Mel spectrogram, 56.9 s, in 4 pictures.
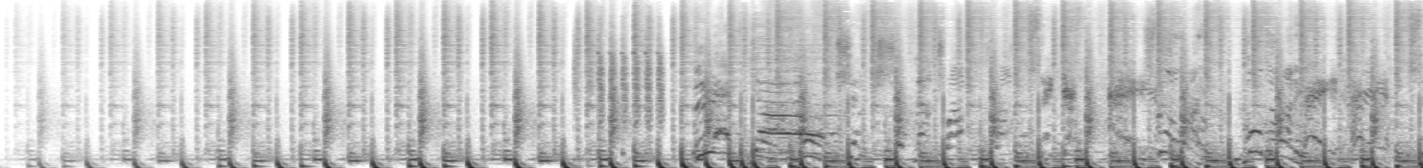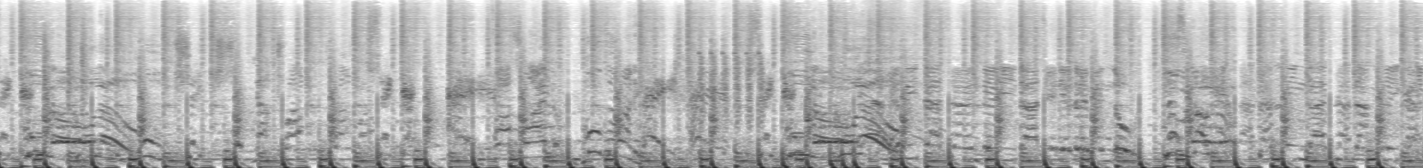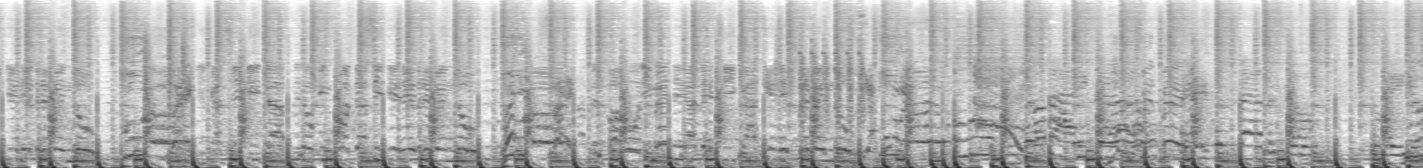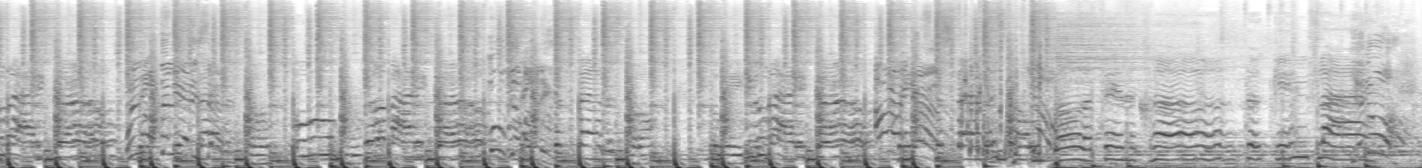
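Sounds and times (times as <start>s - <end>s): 
house mashup at 126 bpm: 0.0s - 56.9s.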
